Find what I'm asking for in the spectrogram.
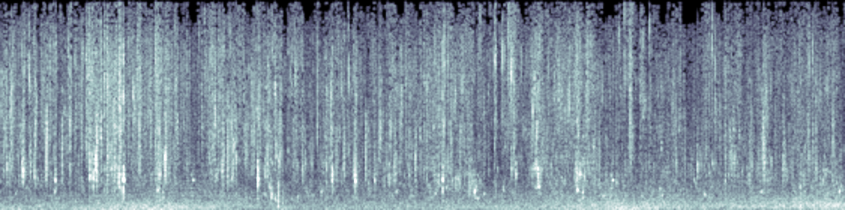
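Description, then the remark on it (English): Water pours down in a steady, continuous cascade like a running shower onto a penguin at the top of a climb, with dense splashing and spattering droplets, fairly loud throughout, with no voices. “And at the top, all any penguin requires is his own private power shower.”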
